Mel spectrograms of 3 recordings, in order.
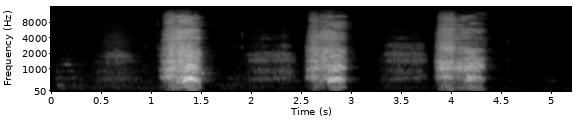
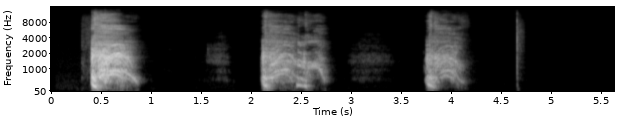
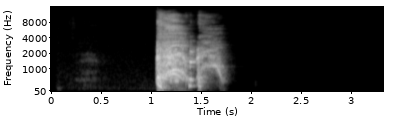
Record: exhalation_length: 5.2 s
exhalation_amplitude: 15673
exhalation_signal_mean_std_ratio: 0.3
three_cough_length: 5.6 s
three_cough_amplitude: 30291
three_cough_signal_mean_std_ratio: 0.3
cough_length: 3.3 s
cough_amplitude: 32629
cough_signal_mean_std_ratio: 0.29
survey_phase: beta (2021-08-13 to 2022-03-07)
age: 18-44
gender: Male
wearing_mask: 'No'
symptom_cough_any: true
symptom_new_continuous_cough: true
symptom_diarrhoea: true
symptom_fatigue: true
symptom_fever_high_temperature: true
symptom_headache: true
smoker_status: Ex-smoker
respiratory_condition_asthma: false
respiratory_condition_other: false
recruitment_source: Test and Trace
submission_delay: 1 day
covid_test_result: Positive
covid_test_method: RT-qPCR
covid_ct_value: 17.8
covid_ct_gene: ORF1ab gene
covid_ct_mean: 18.7
covid_viral_load: 760000 copies/ml
covid_viral_load_category: Low viral load (10K-1M copies/ml)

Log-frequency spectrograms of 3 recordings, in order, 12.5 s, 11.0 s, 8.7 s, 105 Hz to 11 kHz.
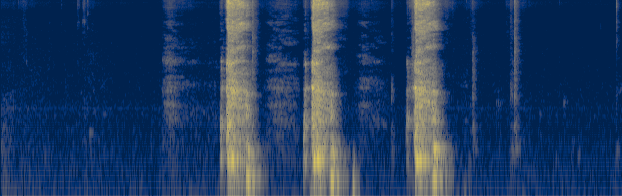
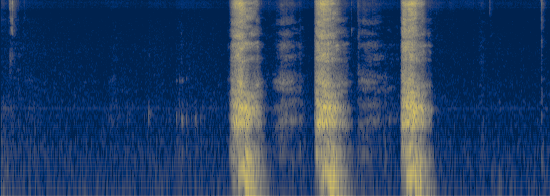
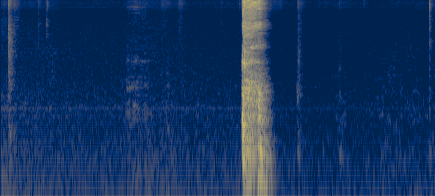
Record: three_cough_length: 12.5 s
three_cough_amplitude: 32768
three_cough_signal_mean_std_ratio: 0.27
exhalation_length: 11.0 s
exhalation_amplitude: 32768
exhalation_signal_mean_std_ratio: 0.28
cough_length: 8.7 s
cough_amplitude: 32768
cough_signal_mean_std_ratio: 0.18
survey_phase: beta (2021-08-13 to 2022-03-07)
age: 45-64
gender: Male
wearing_mask: 'No'
symptom_none: true
smoker_status: Never smoked
respiratory_condition_asthma: false
respiratory_condition_other: false
recruitment_source: REACT
submission_delay: 2 days
covid_test_result: Negative
covid_test_method: RT-qPCR
covid_ct_value: 43.0
covid_ct_gene: N gene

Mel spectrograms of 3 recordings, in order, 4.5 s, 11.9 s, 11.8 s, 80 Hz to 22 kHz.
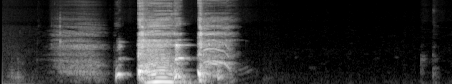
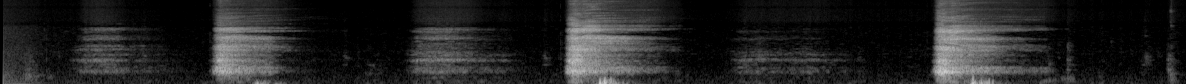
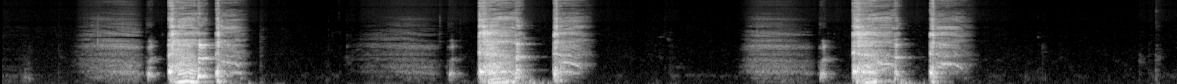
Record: cough_length: 4.5 s
cough_amplitude: 32187
cough_signal_mean_std_ratio: 0.33
exhalation_length: 11.9 s
exhalation_amplitude: 6017
exhalation_signal_mean_std_ratio: 0.32
three_cough_length: 11.8 s
three_cough_amplitude: 32768
three_cough_signal_mean_std_ratio: 0.31
survey_phase: beta (2021-08-13 to 2022-03-07)
age: 65+
gender: Female
wearing_mask: 'No'
symptom_none: true
smoker_status: Never smoked
respiratory_condition_asthma: false
respiratory_condition_other: false
recruitment_source: REACT
submission_delay: 2 days
covid_test_result: Negative
covid_test_method: RT-qPCR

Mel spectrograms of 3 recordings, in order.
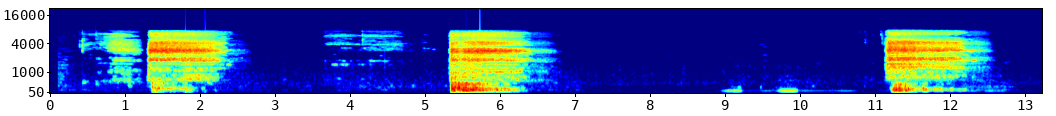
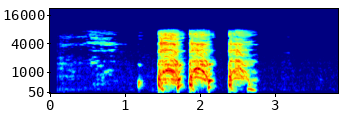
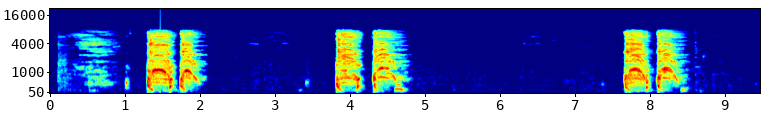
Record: exhalation_length: 13.2 s
exhalation_amplitude: 32767
exhalation_signal_mean_std_ratio: 0.41
cough_length: 3.8 s
cough_amplitude: 32537
cough_signal_mean_std_ratio: 0.41
three_cough_length: 9.5 s
three_cough_amplitude: 32442
three_cough_signal_mean_std_ratio: 0.36
survey_phase: alpha (2021-03-01 to 2021-08-12)
age: 18-44
gender: Female
wearing_mask: 'No'
symptom_none: true
smoker_status: Never smoked
respiratory_condition_asthma: true
respiratory_condition_other: false
recruitment_source: REACT
submission_delay: 1 day
covid_test_result: Negative
covid_test_method: RT-qPCR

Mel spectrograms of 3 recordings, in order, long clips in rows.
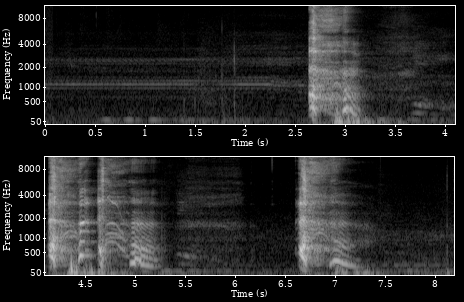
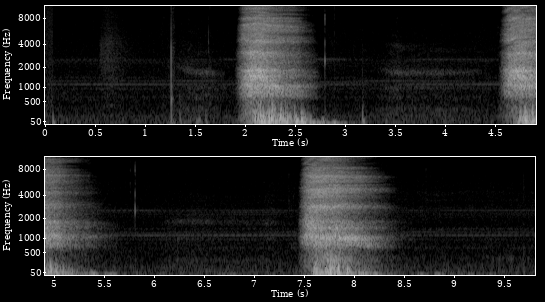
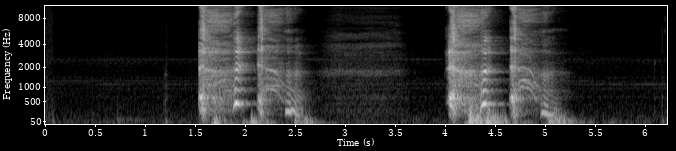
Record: three_cough_length: 8.2 s
three_cough_amplitude: 13065
three_cough_signal_mean_std_ratio: 0.31
exhalation_length: 9.8 s
exhalation_amplitude: 3868
exhalation_signal_mean_std_ratio: 0.36
cough_length: 6.2 s
cough_amplitude: 9251
cough_signal_mean_std_ratio: 0.36
survey_phase: alpha (2021-03-01 to 2021-08-12)
age: 45-64
gender: Female
wearing_mask: 'No'
symptom_none: true
smoker_status: Never smoked
respiratory_condition_asthma: false
respiratory_condition_other: false
recruitment_source: REACT
submission_delay: 1 day
covid_test_result: Negative
covid_test_method: RT-qPCR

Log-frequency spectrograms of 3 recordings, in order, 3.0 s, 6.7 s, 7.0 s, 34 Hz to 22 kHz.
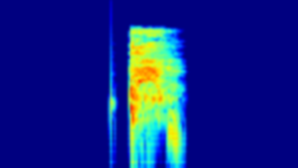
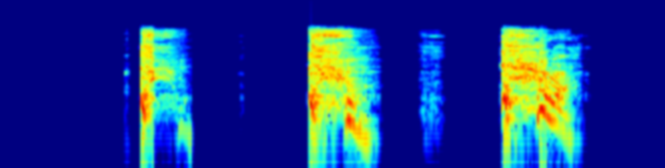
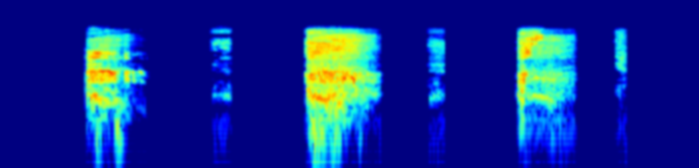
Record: cough_length: 3.0 s
cough_amplitude: 29576
cough_signal_mean_std_ratio: 0.3
three_cough_length: 6.7 s
three_cough_amplitude: 32768
three_cough_signal_mean_std_ratio: 0.39
exhalation_length: 7.0 s
exhalation_amplitude: 31823
exhalation_signal_mean_std_ratio: 0.36
survey_phase: beta (2021-08-13 to 2022-03-07)
age: 45-64
gender: Male
wearing_mask: 'No'
symptom_cough_any: true
symptom_fatigue: true
symptom_headache: true
symptom_change_to_sense_of_smell_or_taste: true
symptom_loss_of_taste: true
symptom_other: true
smoker_status: Ex-smoker
respiratory_condition_asthma: false
respiratory_condition_other: false
recruitment_source: Test and Trace
submission_delay: 2 days
covid_test_result: Positive
covid_test_method: RT-qPCR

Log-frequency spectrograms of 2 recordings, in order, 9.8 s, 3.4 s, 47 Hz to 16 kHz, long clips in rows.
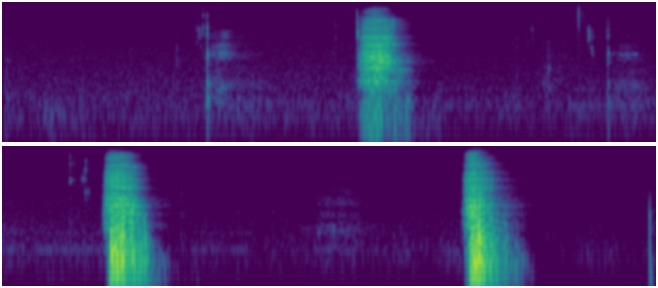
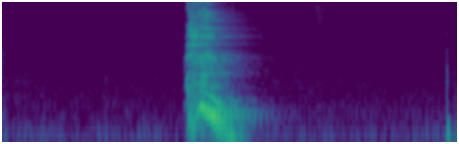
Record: exhalation_length: 9.8 s
exhalation_amplitude: 31294
exhalation_signal_mean_std_ratio: 0.18
cough_length: 3.4 s
cough_amplitude: 3966
cough_signal_mean_std_ratio: 0.28
survey_phase: alpha (2021-03-01 to 2021-08-12)
age: 45-64
gender: Male
wearing_mask: 'No'
symptom_none: true
smoker_status: Never smoked
respiratory_condition_asthma: false
respiratory_condition_other: false
recruitment_source: REACT
submission_delay: 1 day
covid_test_result: Negative
covid_test_method: RT-qPCR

